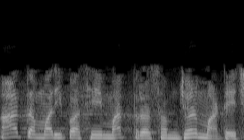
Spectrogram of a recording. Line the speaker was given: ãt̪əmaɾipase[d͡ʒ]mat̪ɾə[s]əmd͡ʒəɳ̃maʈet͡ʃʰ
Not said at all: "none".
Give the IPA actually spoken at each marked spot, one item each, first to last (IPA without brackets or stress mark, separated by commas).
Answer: none, s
